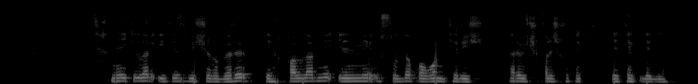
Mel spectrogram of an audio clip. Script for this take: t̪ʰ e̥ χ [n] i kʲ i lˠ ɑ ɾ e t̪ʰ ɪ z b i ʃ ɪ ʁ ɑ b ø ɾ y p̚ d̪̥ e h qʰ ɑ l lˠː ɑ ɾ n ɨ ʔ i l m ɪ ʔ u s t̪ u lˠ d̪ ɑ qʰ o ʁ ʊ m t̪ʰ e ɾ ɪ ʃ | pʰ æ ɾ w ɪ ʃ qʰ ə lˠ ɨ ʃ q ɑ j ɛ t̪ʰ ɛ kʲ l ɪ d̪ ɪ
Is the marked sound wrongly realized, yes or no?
no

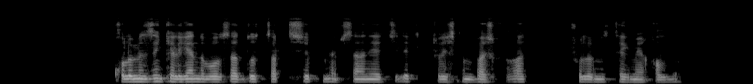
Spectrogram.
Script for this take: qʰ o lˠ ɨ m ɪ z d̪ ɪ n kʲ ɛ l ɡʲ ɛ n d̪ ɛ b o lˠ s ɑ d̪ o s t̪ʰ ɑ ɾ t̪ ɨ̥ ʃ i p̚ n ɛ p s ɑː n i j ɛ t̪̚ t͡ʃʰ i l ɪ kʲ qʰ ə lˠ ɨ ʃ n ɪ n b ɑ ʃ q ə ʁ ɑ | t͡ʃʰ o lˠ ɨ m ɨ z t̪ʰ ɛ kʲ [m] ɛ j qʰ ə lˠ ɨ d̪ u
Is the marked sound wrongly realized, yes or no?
no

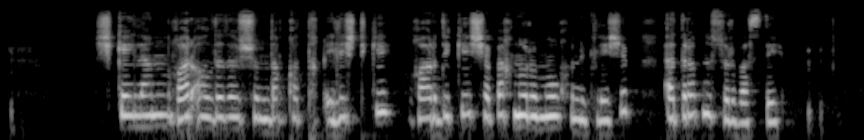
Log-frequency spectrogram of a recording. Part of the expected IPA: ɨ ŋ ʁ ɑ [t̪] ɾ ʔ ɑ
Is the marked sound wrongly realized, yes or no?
yes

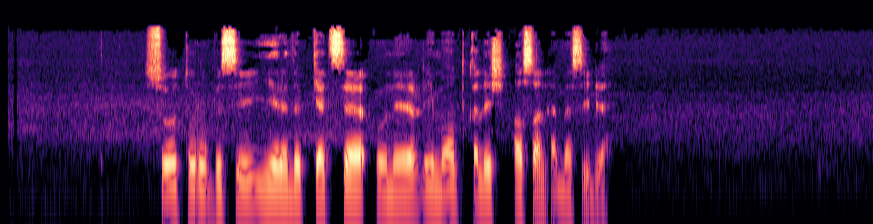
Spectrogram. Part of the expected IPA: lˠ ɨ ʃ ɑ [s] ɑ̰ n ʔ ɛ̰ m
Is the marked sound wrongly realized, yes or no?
no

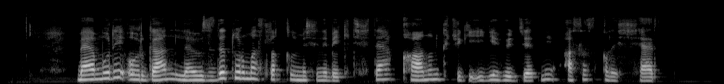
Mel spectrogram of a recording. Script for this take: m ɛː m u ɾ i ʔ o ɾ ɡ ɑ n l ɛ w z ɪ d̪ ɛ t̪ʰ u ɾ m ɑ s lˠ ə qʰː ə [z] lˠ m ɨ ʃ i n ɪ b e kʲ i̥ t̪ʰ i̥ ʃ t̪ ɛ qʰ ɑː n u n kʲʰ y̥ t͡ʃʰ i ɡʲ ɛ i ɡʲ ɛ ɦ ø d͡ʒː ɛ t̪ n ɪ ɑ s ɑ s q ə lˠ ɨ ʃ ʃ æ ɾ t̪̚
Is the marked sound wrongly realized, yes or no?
yes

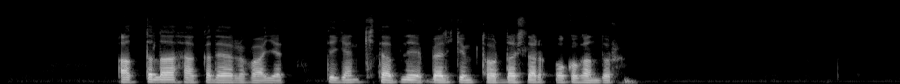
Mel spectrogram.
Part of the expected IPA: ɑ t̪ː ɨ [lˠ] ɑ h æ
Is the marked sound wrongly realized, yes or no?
no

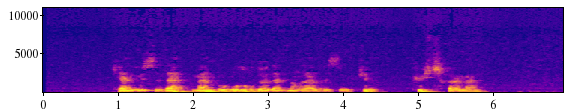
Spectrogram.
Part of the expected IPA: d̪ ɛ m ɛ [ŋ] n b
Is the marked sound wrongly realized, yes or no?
yes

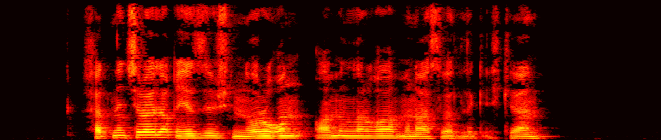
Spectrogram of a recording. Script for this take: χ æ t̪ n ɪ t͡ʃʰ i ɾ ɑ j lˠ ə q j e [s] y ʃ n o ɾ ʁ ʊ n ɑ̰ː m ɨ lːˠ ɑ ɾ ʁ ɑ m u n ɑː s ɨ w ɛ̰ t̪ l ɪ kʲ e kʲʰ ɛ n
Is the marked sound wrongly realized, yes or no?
yes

